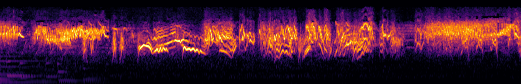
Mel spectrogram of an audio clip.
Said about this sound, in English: The sights and sounds of birds visiting a feeder in the backyard or a local park can brighten our days during the darker months of the year.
